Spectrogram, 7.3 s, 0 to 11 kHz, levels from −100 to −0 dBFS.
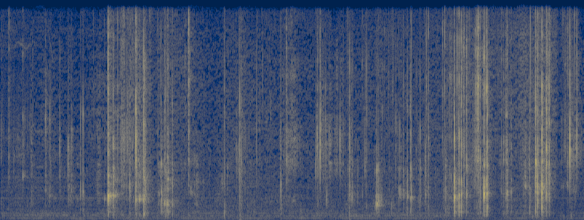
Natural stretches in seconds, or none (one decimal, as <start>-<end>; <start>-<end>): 0.0-1.0; 1.5-7.3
